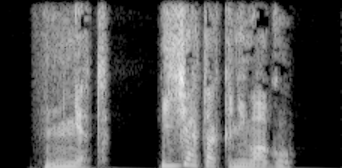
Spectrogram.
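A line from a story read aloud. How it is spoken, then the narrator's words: Exclamation. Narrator (Russian): воскликнул Маргуля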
